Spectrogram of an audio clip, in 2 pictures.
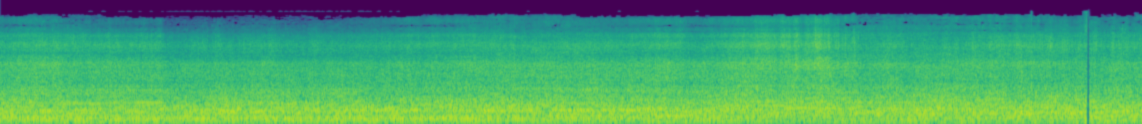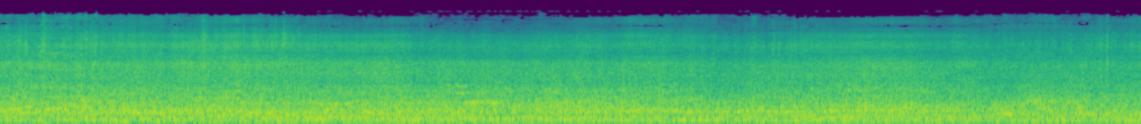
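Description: Several bomber-class stock cars racing on a dirt oval, their engines running together in a loud, steady, dense drone of overlapping, wavering pitches.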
